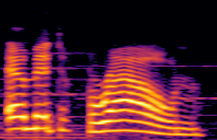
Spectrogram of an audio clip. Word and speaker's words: Emmett: That's Emmett Brown. Rhymes with clown, which I'm beginning to think you are.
